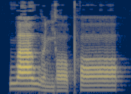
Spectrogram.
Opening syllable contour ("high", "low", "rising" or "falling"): high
